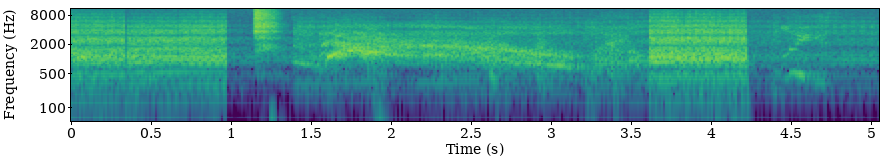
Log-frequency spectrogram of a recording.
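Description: A woman screams in terror in The Texas Chainsaw Massacre (1974), long piercing shrieks broken by short gaps, loud and raw, with film noise and movement under them.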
